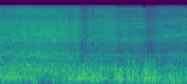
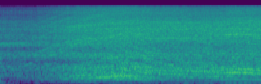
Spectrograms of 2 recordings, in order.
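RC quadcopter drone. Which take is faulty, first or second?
first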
